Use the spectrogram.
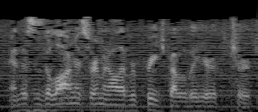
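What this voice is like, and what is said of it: Weak, failing voice. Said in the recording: “My voice is failing me.”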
